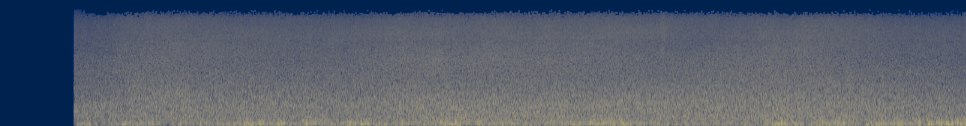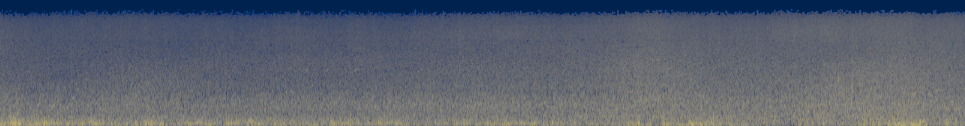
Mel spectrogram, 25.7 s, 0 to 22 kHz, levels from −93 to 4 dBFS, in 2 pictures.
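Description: Everyday sounds, with a cut-off start: the first 0.99 s is digital silence, then the audio enters abruptly in the middle of a sound with no attack or fade-in. The capture or stream evidently began late, truncating whatever was already sounding.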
